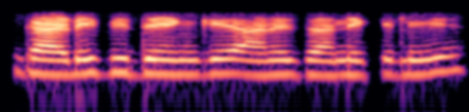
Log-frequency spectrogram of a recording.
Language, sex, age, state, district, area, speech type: Hindi, female, 45-60, Uttar Pradesh, Sonbhadra, rural, conversation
